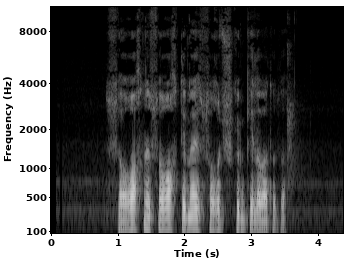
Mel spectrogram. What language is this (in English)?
Uyghur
